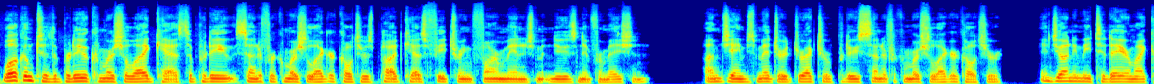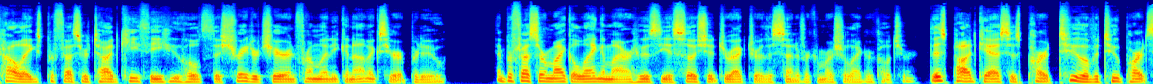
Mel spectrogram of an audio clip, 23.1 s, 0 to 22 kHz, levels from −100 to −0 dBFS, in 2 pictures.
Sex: male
